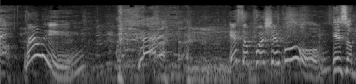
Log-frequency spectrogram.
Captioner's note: gallery laughs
